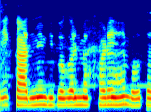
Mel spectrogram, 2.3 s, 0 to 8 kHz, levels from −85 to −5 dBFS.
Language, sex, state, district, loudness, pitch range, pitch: Hindi, female, Uttar Pradesh, Deoria, -20 LUFS, 190-200 Hz, 195 Hz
